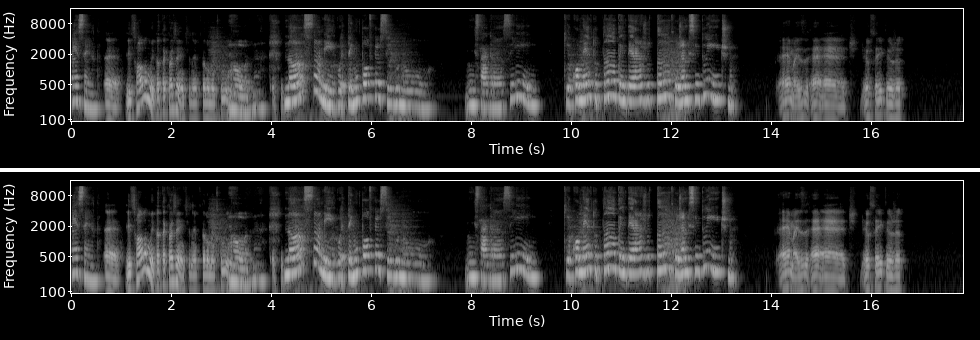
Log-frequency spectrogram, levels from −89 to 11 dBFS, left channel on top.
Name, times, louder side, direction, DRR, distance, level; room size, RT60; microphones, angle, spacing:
voice 1, 0.0-0.6 3.1-7.2 7.9-9.4 9.8-13.3, equal, 10° right, 1.2 m, -28 dB
voice 2, 0.6-3.3 4.0-4.1 14.1-16.6, right 2 dB, 75° right, 0.8 m, -31 dB
sound 1, 2.7-3.4 4.4-7.7 8.1-8.8 9.9-12.3, right 2 dB, 50° right, 3.9 m, -49 dB
12.0 x 5.1 x 2.3 m
head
